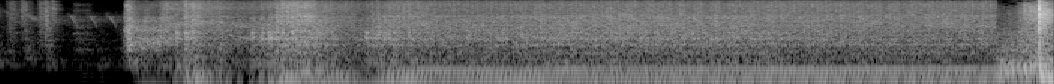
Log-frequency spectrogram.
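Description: Willys Jeep engine starting: a short stretch of cranking, then it catches about a second in, revs up a couple of times and settles into a steady idle. Drum-led music comes in near the end.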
